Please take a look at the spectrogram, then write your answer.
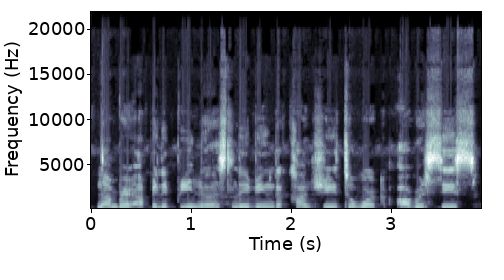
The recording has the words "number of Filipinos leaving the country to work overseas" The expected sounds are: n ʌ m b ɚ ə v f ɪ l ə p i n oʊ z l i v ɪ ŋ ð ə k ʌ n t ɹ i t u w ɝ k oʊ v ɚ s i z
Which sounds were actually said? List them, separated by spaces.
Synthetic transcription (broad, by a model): n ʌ m b ɚ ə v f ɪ l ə p i n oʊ s l i v ɪ ŋ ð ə k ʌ n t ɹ i t u w ɝ k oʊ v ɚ s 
